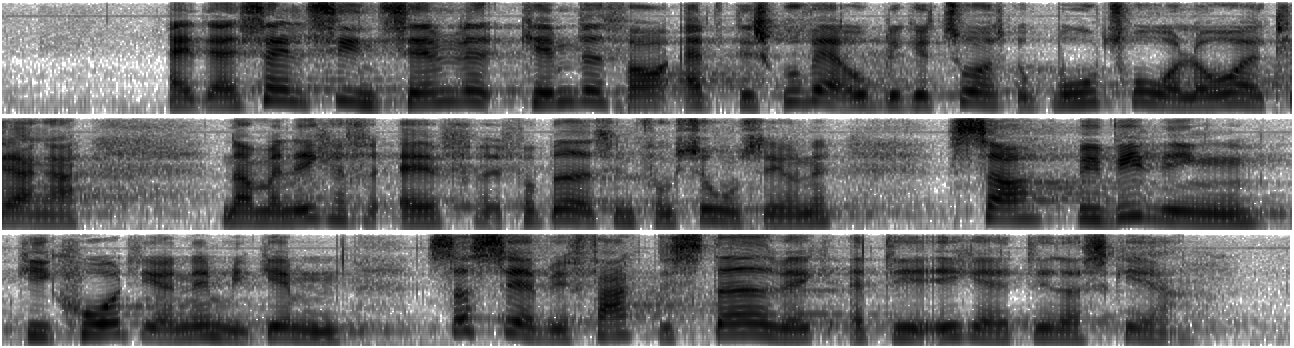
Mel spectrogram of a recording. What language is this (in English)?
Danish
